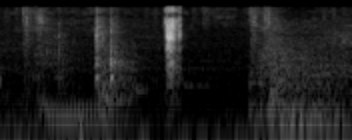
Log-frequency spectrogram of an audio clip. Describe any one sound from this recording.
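A sharp whoosh sounds as a card flips over.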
